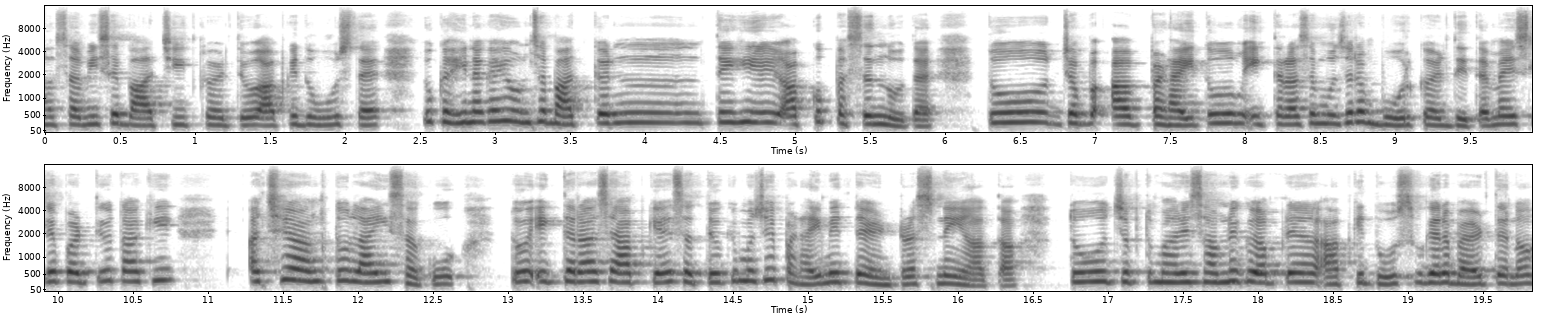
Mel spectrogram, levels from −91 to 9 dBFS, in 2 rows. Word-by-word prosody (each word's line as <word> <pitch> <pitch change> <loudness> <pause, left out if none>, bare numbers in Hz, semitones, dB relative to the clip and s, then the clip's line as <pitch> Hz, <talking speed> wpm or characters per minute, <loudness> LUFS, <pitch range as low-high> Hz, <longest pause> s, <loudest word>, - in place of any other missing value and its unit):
सभी 230 0 -1
से 265 +3 +3
बातचीत 210 +1 -1
करते 215 -1 -5
हो, 215 - 0
आपके 205 +2 +1
दोस्त 225 0 -4
हैं, 215 0 +2 0.3
तो 310 - -2
कहीं 295 -2 +2
न 300 - +4
कहीं 320 +2 +2
उनसे 315 -1 +1
बात 230 0 -1
कन 280 0 0
ते 295 0 +2
ही 290 -1 +1
आपको 235 +6 -6
पसंद 245 -2 +1
होता 190 -1 -2
है। - - 0 0.4
तो 280 - +1 0.4
जब 265 -1 +2
आप 235 0 +4
पढ़ाई 215 -3 +3
तो 270 0 +2
एक 240 -1 -2
तरह 235 -1 +2
से 235 +3 -2
मुझे 260 +1 0
ना 305 - +5
बोर 225 -7 -1
कर 210 - -1
देता 195 0 -1
है। 195 - +2
मैं 235 - +1
इसलिए 245 +4 +1
पढ़ती 280 +1 +2
हूँ 310 - -4
ताकि 295 +3 -1 0.5
अच्छे 290 +3 0
अंक 305 -3 +4
तो 315 - 0
ला 285 -2 +3
ही 270 +1 +1
सकूँ। 220 -5 -3 0.4
तो 285 - +1
एक 280 -1 -2
तरह 290 -1 +4
से 290 +1 0
आप 265 0 +1
कह 265 +1 +4
सकते 265 -1 0
हो 265 - +2
कि 290 +3 -7
मुझे 310 +2 0
पढ़ाई 215 -5 -1
में 265 +3 +2
इतना 255 -2 +1
इंटरेस्ट 215 +1 -2
नहीं 225 -3 0
आता। 170 -1 -4 0.4
तो 280 +1 +2
जब 280 -1 -1
तुम्हारे 270 -1 +2
सामने 270 +2 +1
कोई 290 -1 +5
अपने 265 +1 +1 0.2
आपके 215 +4 -4
दोस्त 220 +1 -3
वग़ैरह 260 +1 +4
बैठते 215 +1 +1
हैं 225 - -3
ना। 230 +2 -3
265 Hz, 225 wpm, -23 LUFS, 220-285 Hz, 0.5 s, ना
